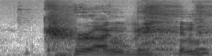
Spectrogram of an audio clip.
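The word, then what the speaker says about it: Khruangbin: At their concerts, they'll be like, hey, we're the band that you don't know how to pronounce. Yeah. It's Krungbin. Krungbin.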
